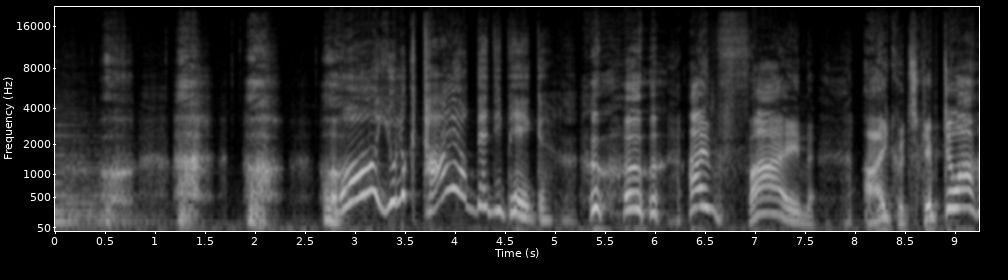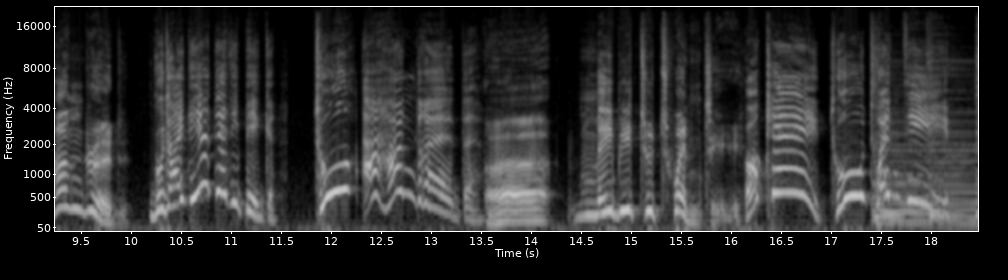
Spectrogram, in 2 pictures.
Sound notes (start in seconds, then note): 5.2 laughs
